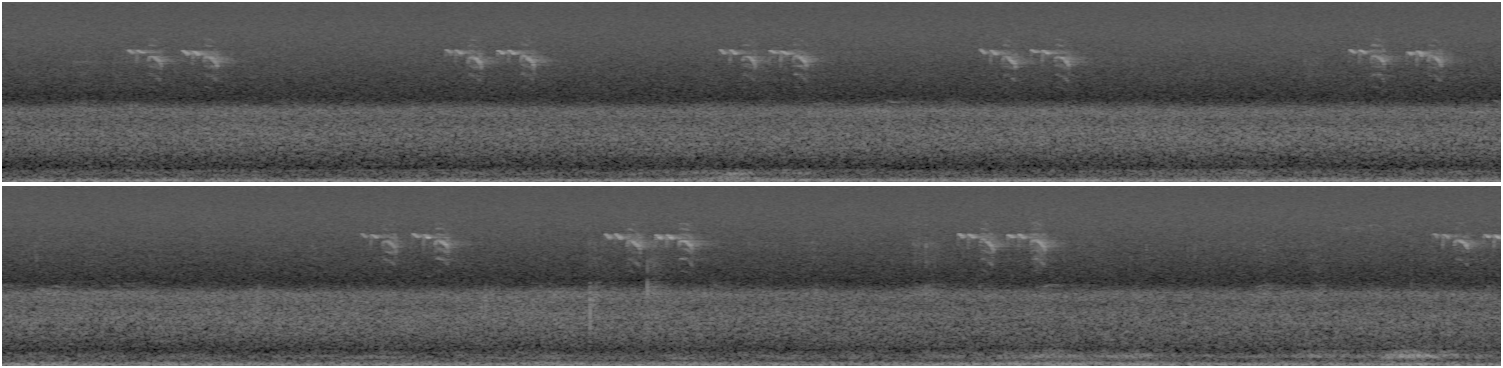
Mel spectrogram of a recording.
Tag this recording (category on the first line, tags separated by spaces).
Soundscapes > Nature
meadow soundscape phenological-recording alice-holt-forest nature field-recording natural-soundscape raspberry-pi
